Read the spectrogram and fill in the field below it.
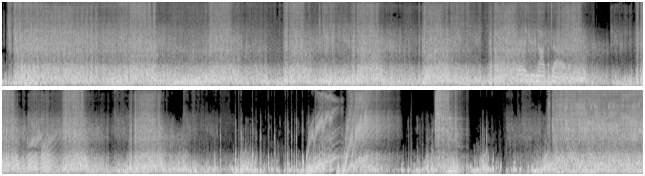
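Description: A toy blaster fires bursts of shots again and again.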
